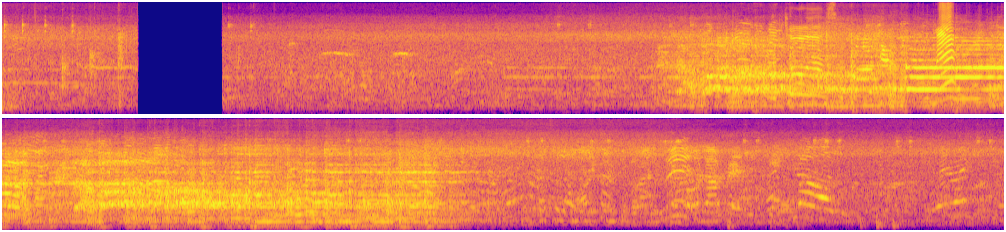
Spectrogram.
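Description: An audience at a school function breaks into loud applause for a teacher, a broad wash of clapping and crowd noise swelling for several seconds mid-stretch, with voices and room sound before and after.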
